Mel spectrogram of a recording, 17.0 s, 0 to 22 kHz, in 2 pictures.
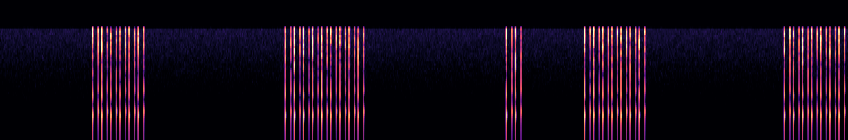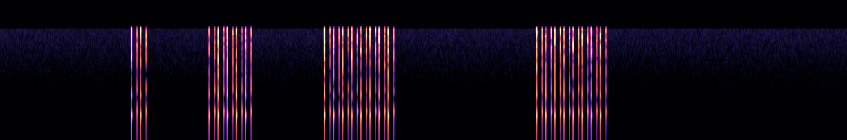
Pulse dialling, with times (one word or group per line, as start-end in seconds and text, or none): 0.9-1.5 6
2.9-3.7 9
5.1-5.2 2
5.8-6.5 7
7.8-8.5 7
9.8-10.0 2
10.6-11.0 5
11.7-12.5 8
13.8-14.6 8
